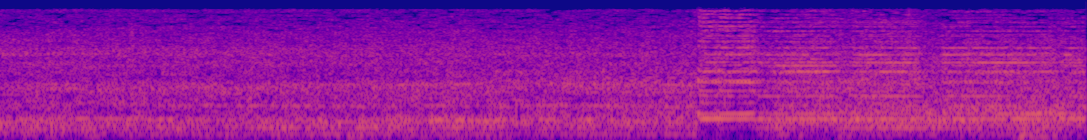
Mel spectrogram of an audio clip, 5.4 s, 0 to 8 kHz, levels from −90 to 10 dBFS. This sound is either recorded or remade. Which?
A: recorded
